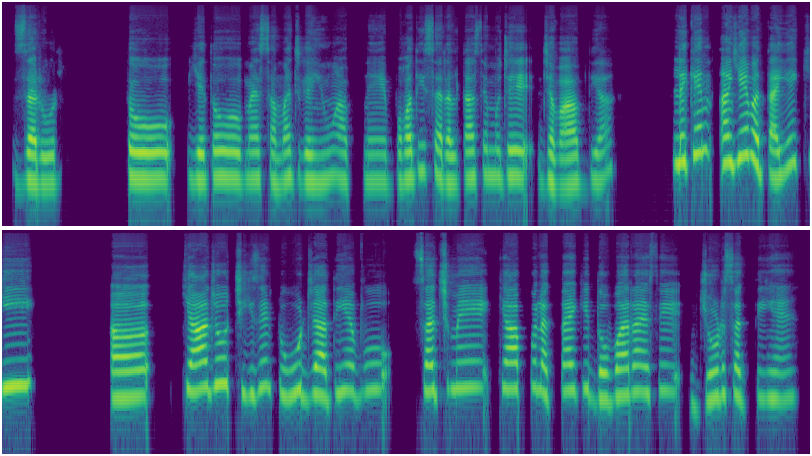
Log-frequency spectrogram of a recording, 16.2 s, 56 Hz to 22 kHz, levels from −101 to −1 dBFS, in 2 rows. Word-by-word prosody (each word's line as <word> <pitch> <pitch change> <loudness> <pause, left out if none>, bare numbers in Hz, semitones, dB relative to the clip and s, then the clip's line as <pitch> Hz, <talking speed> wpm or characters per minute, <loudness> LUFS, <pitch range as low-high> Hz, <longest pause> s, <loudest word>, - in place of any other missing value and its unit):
ज़रूर। 180 -1 +2 0.7
तो 200 -1 +3 0.2
ये 195 0 0
तो 205 0 -1
मैं 200 0 -3
समझ 195 +1 -6
गई 190 -1 -3
हूँ 200 +3 -9
आपने 190 -1 -9
बहुत 200 +2 0
ही 240 - -8
सरलता 205 -4 -2
से 215 +1 -11
मुझे 215 0 -3
जवाब 180 -1 +1
दिया। 195 +5 -8 0.6
लेकिन 380 +7 +2
अ, 300 - +6
ये 345 +5 +3
बताइए 275 - +2
कि 345 +1 +2 0.8
अ, - - +7 0.7
क्या 310 0 +10
जो 355 +2 +1
चीज़ें 285 +4 -6
टूट 270 0 -3
जाती 275 +1 +2
हैं 300 - -2
वो 300 +3 -9 0.3
सच 300 +1 +3
में, 330 +1 -4
क्या 320 -1 +4
आपको 320 +1 +1
लगता 300 0 -1
है 310 - +2
कि 320 +2 -8
दोबारा 270 +3 +2
ऐसे 300 +1 -7
जुड़ 240 +7 -3
सकती 255 -2 -5
हैं? 250 +1 -8
250 Hz, 150 wpm, -23 LUFS, 200-305 Hz, 0.8 s, क्या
